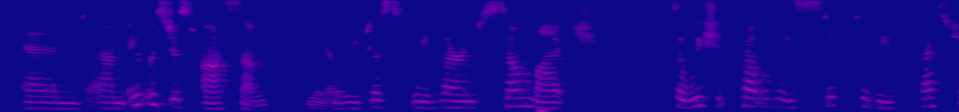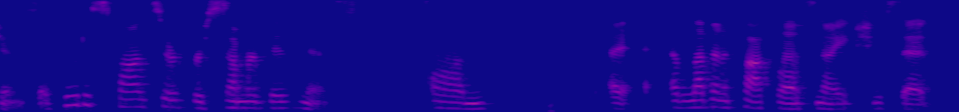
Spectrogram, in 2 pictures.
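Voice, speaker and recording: This woman speaks with a Massachusetts accent at a fairly slow pace. Her intonation is lively. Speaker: sales consultant. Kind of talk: group video meeting. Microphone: too quiet, hard to hear.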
